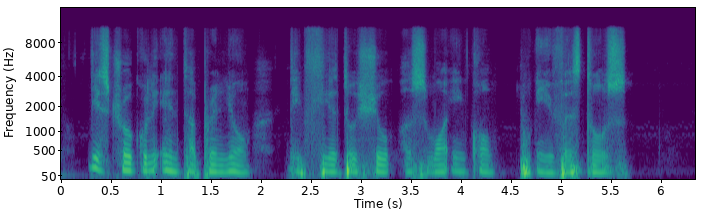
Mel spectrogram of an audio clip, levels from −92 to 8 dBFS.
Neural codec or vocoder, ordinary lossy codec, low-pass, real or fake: codec, 16 kHz in and 24 kHz out, 0.8 kbps, FocalCodec, streaming, 65536 codes; none; 10.8 kHz; fake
